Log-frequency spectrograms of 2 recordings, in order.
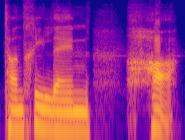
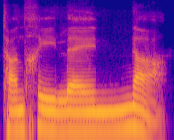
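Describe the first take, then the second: First: The h sound is kept as its own syllable. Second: The h sound merges into the preceding n. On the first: This is the original form. "instead of" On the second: This is the later assimilated form. "the hey is back assimilating into your noon"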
